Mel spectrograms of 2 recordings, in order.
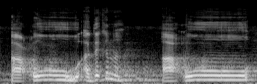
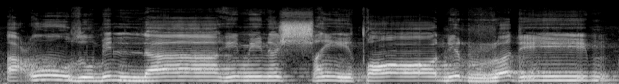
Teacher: آ کو جلدی پڑھ کے نا او کو لمبا کیا کریں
